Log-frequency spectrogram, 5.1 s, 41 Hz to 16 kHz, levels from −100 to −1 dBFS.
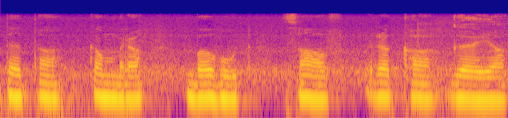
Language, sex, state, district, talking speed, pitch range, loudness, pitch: Hindi, male, Haryana, Rohtak, 70 wpm, 115-125 Hz, -17 LUFS, 120 Hz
